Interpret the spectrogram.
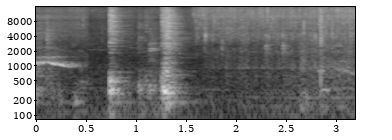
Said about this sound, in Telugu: తాలింపు రెడీ అయింది కట్టుచారులో పోసుకుంటా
